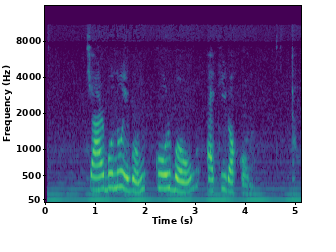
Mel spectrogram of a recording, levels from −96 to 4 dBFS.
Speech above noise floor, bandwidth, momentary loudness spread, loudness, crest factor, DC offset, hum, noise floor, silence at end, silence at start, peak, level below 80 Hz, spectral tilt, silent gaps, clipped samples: 26 dB; 11 kHz; 14 LU; -25 LUFS; 16 dB; under 0.1%; none; -50 dBFS; 0 s; 0.05 s; -10 dBFS; -44 dBFS; -7.5 dB/octave; none; under 0.1%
